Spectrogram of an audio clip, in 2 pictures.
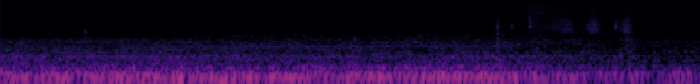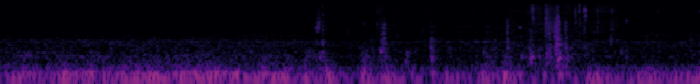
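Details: Skoda Octavia while driving: steady low road rumble with scattered sharp knocks over bumps, mostly late in the run; a suspension knock of unknown cause.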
